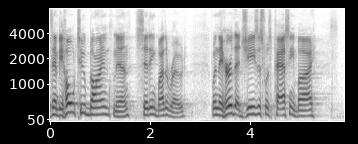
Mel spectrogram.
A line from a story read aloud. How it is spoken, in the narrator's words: it says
